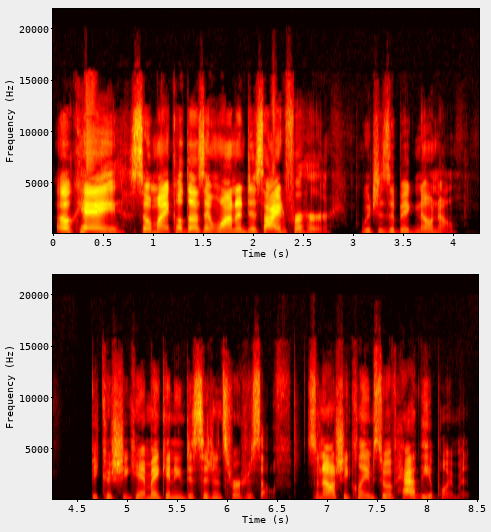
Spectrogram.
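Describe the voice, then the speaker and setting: A woman's voice: medium pitch, expressive, brisk, bright, forceful tone, dry recording. A young woman with a Midwestern accent hosting a casual livestream, reading her chat aloud, laughing often and swearing freely. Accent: Midwestern American. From American Midwest.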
